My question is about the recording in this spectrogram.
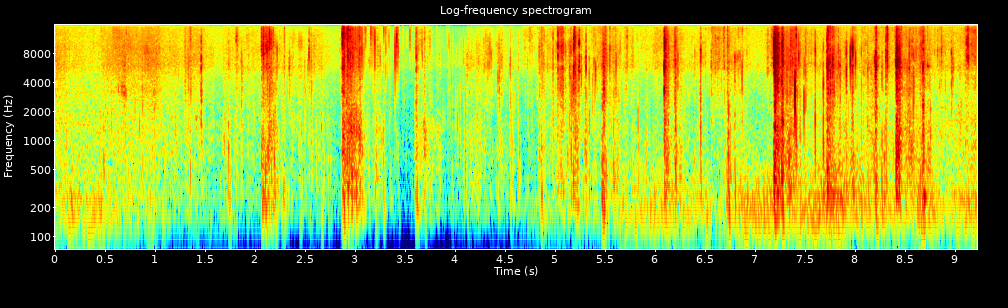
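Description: Footsteps crunching across wasteland in West Cumbria: irregular, fairly faint crunching and crinkling steps on rough ground, sometimes louder and sharper, continuing throughout.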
